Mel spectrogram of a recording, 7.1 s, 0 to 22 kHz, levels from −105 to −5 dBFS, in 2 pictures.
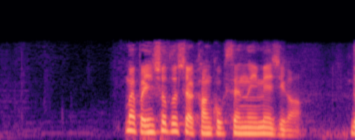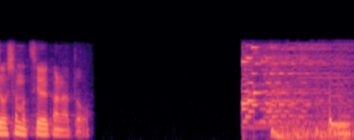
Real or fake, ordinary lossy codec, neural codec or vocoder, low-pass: real; Opus, 24 kbps; none; 7.2 kHz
